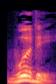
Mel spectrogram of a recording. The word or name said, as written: woody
